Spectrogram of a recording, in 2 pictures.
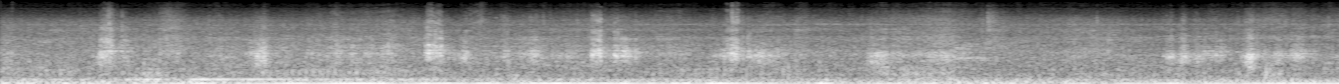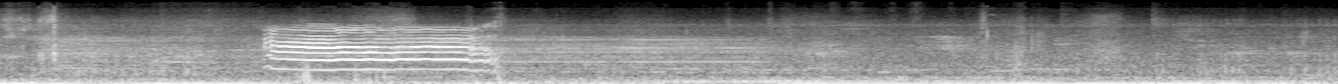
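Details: Orange domestic cat giving a single loud, drawn-out harmonic meow of about one second near the end, against a steady low hum and soft background noise for the rest.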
